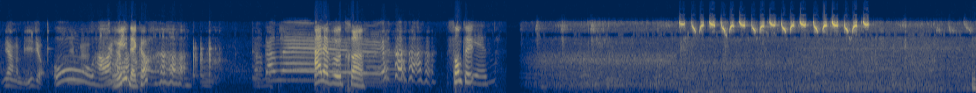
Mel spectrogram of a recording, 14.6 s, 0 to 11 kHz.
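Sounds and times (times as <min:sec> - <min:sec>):
speech: 0:00.1 - 0:03.0, 0:03.9 - 0:05.6, 0:06.8 - 0:07.4
laughter: 0:01.7 - 0:02.9, 0:05.1 - 0:06.6
bird singing bright high chirps: 0:08.0 - 0:14.6.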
